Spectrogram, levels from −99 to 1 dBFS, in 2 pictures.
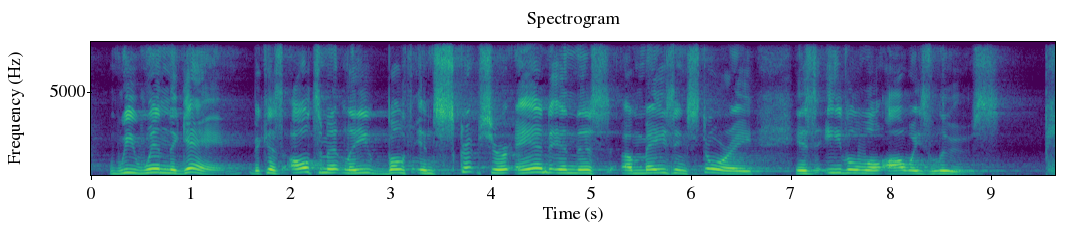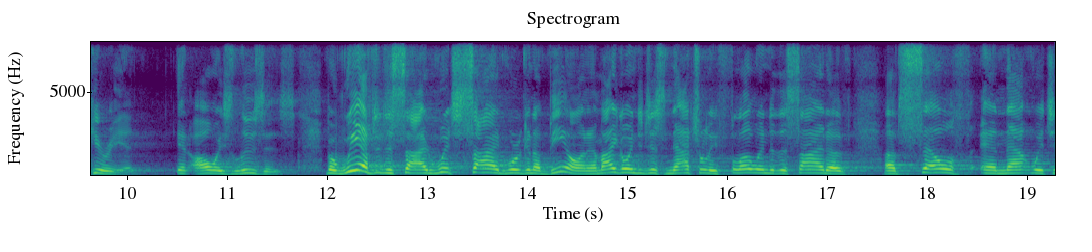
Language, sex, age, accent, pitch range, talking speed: English, male, 40-59, American, 180-215 Hz, 160 wpm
